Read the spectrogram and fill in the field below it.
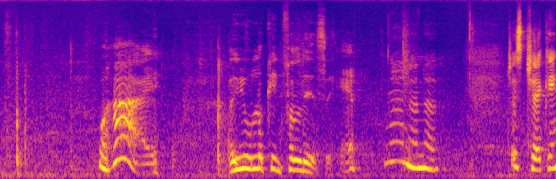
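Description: An elderly woman speaks calmly and close by.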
